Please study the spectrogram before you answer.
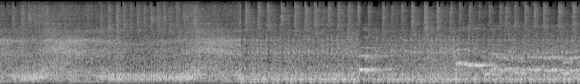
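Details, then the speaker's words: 1989 Yamaha YZ250 two-stroke dirt bike, first start after rebuild: it fires right up and sounds good but idles very low and a little rich; plan is to turn the air screw out for more air. "well she fired right up sounds really good just to get this thing to idle a little better it's really low idle so I think we are going to twist the air screw out a little bit more allowing more air in um a little rich on the idle there"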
